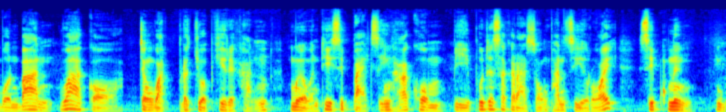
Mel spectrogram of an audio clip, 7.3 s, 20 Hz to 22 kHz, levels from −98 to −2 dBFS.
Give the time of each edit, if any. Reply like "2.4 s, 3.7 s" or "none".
2.8 s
